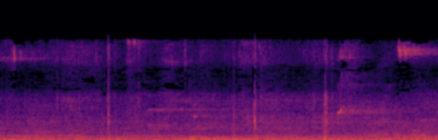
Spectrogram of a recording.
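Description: Wrestlers scuffling on a gym mat: a few short sharp knocks over steady background chatter in a large hall.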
